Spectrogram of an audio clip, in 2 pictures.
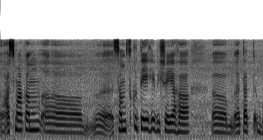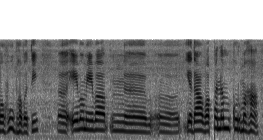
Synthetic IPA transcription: ɐ̰smaːkɐm | sɐmskɾɪt̪eːɦeʋiʂɐjɐɦɐ̆ | t̪ɐt̪bɐɦubʱɐʋɐt̪i | eːʋɐmeːʋɐ | jɐd̪aːʋɐpɐnɐmkuɾmɐɦɐ̆

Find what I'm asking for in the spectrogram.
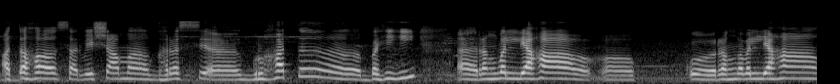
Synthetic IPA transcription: ɐ̰t̪ɐɦɐsɐɾʋeːʃaːmɡʱɐɾɐsjɐɡɾuɦɐt̪bɐɦiɦi | ɾɐŋɡʋɐljaːɦɐ̆ | ɾɐŋɡɐʋɐljaːɦɐ̆

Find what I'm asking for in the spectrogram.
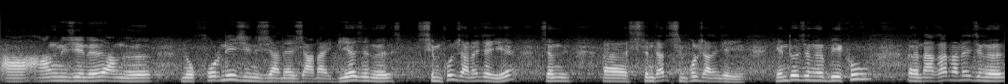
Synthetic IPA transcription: aŋnizenɯaŋɯnɔkʰɔɾnizinɯzanɯzanajbijazɯŋɯ | simpʰulzanajzajɯ | zɯŋ | stendaɾd̚simpʰulzanajzajɯ | endozɯŋɯbekʰɯwnaɡaɾnanajzɯŋɯ

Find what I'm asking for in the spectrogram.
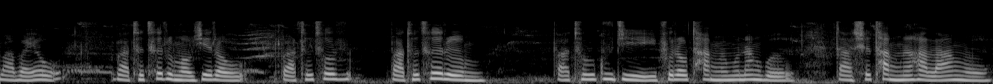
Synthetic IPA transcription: mabajawbatʰɯtʰɯɾɯmawzeɾawbatʰɯtʰɯɾ | b̥atʰɯtʰɯɾɯm | b̥atʰuɡudiːpʰɯɾawtʰaŋnɯmɯnaŋbɯdasɯtʰaŋnɯɦalaŋɯ

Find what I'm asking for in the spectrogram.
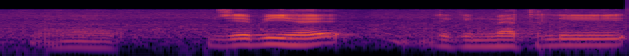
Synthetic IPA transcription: d͡ʒebʱiɦɛ | lekɪnmɛt̪ʰli

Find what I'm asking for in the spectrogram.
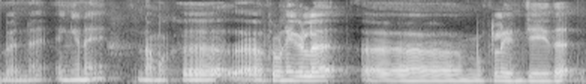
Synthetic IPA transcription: pinːe̞̰iŋːɐne̞ | nɐmukːɨ̰t̪uɳiɣɐɭ | kːɭejnt͡ɕe̞jt̪ɨ

